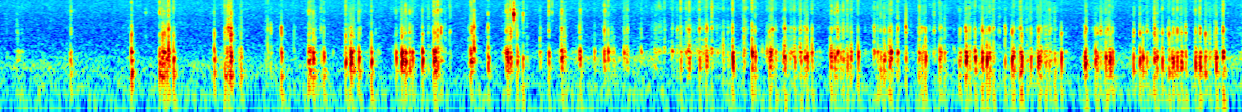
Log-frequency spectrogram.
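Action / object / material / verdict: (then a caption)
scrape / paddle hairbrush with plastic pins / plastic / none. Long nails and fingertips repeatedly flick and scratch across the pins of a paddle hairbrush held with its pins facing outward. The result is a quiet, dense patter of short, dry clicks and scratchy rasps centered in the low mids. The flicks start as scattered snaps and run together into a steadier scratching texture in the second half.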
